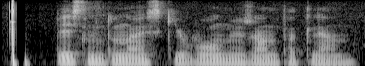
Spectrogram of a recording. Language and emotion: Russian, neutral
